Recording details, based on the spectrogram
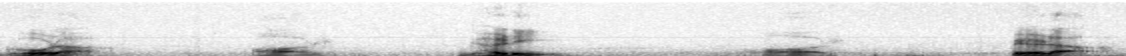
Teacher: indic languages so that the the context is between two vowels between two vowels in hindi let us say you do not hear a duh · the voiced retroflex consonant da becomes a flap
